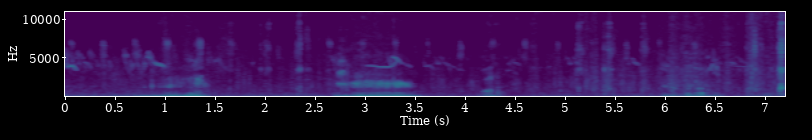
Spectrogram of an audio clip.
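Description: A jackal mouthing and nosing at an ostrich egg, trying to get it open: a few short bursts of snuffling and scraping at the shell, with faint bird chirps.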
